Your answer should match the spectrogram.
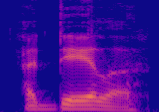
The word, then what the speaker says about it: Adele: wanted to see classmates like her parents pronounced her name Adela closer to the German pronunciation with its more lyrical sound it fit friends were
